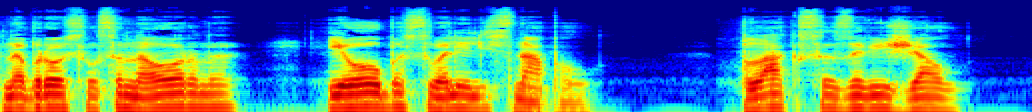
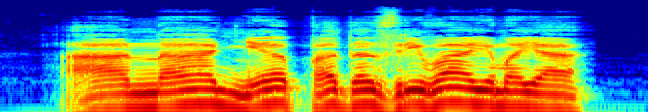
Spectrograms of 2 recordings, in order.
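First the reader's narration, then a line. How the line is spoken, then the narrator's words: Loud, repeating. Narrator (Russian): громко повторил Вик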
